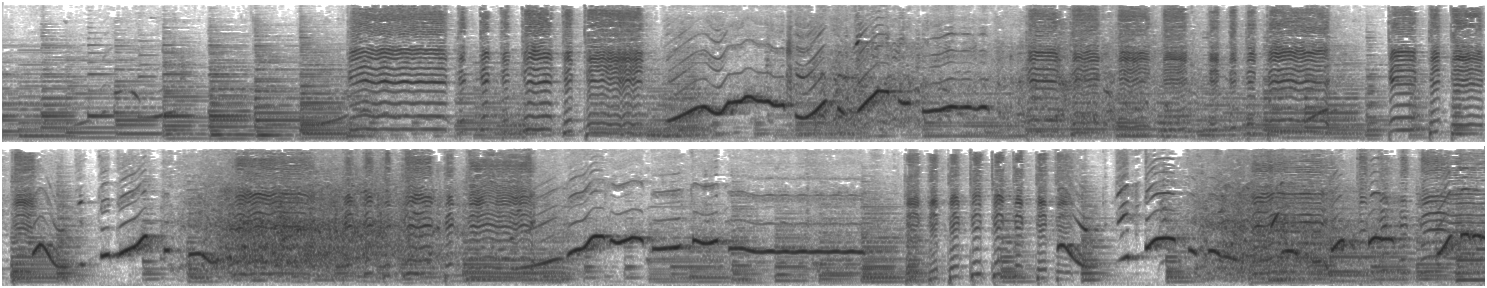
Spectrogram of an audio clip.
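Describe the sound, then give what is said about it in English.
A kazoo and a swanee whistle play a bouncy tune together over a steady backing, the whistle sliding up and down in swooping glides while the buzzy kazoo carries the melody. “provide a rendition of … to feature Barry Cryer on the kazoo and Graham Garden on the Swanee whistle”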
